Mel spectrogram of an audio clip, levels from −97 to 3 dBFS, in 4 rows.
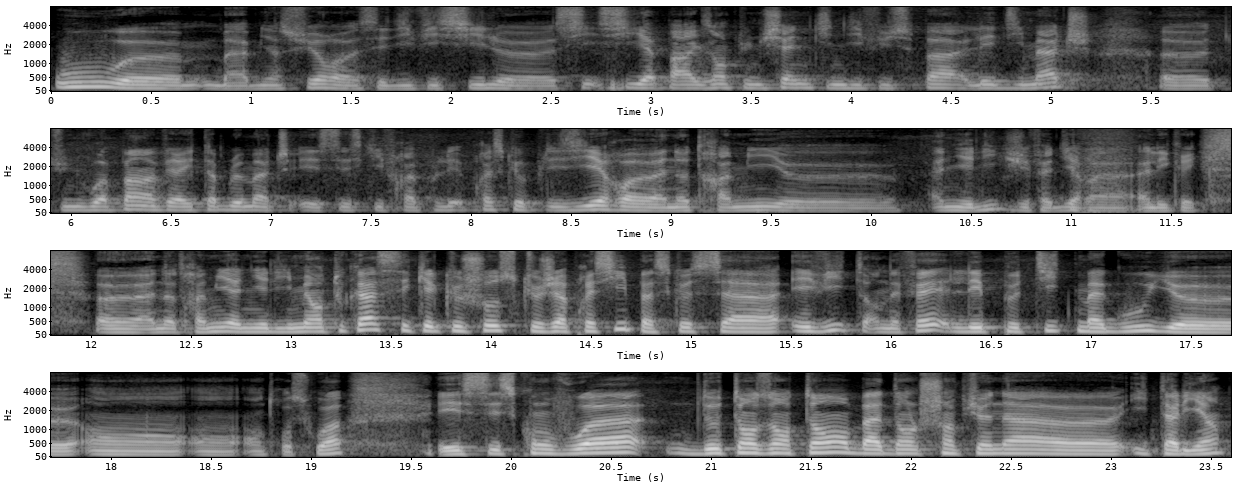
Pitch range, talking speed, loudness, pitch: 115-145 Hz, 235 wpm, -26 LUFS, 125 Hz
